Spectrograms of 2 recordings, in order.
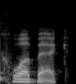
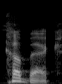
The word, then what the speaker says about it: Quebec: America would say like qubec but uh but uh I think the local way to say it or the proper way to say it is Quebec more so yeah yeah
